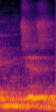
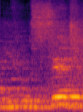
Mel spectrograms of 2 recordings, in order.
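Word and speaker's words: usage: तो ये जो हमने यूसेज मेंशन किया है, ये यूजेज नहीं पढ़ेंगे, यूसेज पढ़ेंगे। ये वाला साथी कुछ इंपॉर्टेंट पॉइंट है, क्योंकि हमारे पास अभी और भी वर्ड्स हैं हमारे।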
